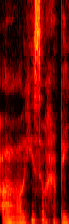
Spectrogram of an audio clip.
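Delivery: plain reading voice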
